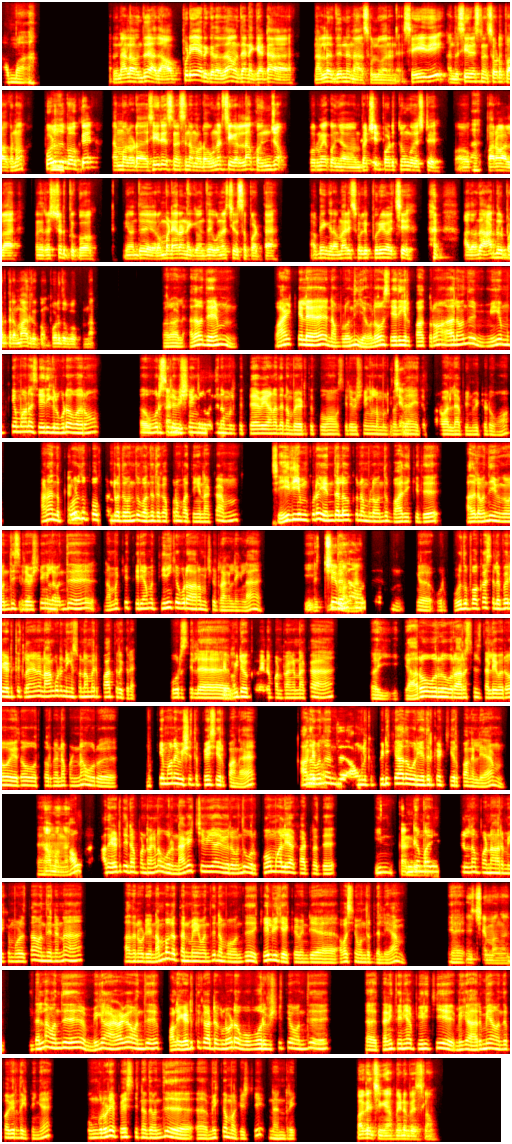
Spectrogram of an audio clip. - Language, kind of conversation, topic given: Tamil, podcast, செய்திகளும் பொழுதுபோக்கும் ஒன்றாக கலந்தால் அது நமக்கு நல்லதா?
- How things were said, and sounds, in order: "நம்ம" said as "நம்மள"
